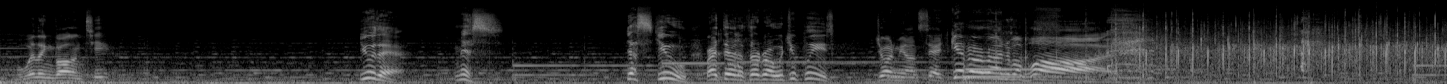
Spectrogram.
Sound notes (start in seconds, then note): 11.0 nervous chuckle; 11.9 audience applauding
